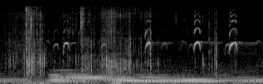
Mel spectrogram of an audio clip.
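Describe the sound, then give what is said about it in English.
Oystercatchers call repeatedly all morning in shrill, piping bursts that overlap in a quick series, outdoors on Portland Island across the channel from Juneau, Alaska, over a steady low rumble of wind or engine noise. No one speaks. “Those birds you hear are apparently called oyster catchers, and they're pretty annoying. They've been yelling all morning.”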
